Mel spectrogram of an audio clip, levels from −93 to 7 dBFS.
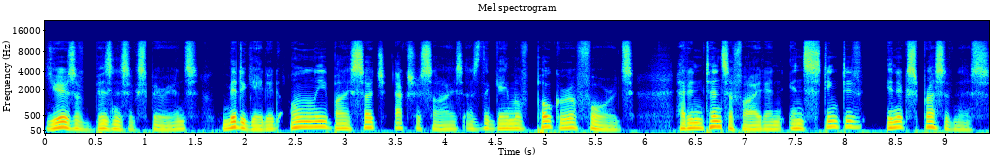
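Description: Nothing stood out as a technical fault anywhere in the speech on listening.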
